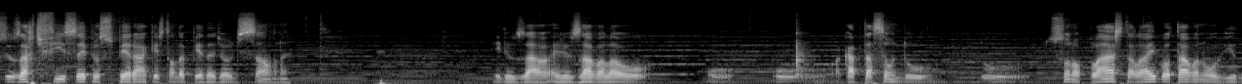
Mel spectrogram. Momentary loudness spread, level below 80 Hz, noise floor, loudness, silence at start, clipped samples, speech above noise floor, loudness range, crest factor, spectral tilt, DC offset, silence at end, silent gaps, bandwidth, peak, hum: 18 LU; -44 dBFS; -49 dBFS; -21 LUFS; 0 s; under 0.1%; 28 dB; 5 LU; 22 dB; -4 dB/octave; under 0.1%; 0 s; none; 12 kHz; -2 dBFS; none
